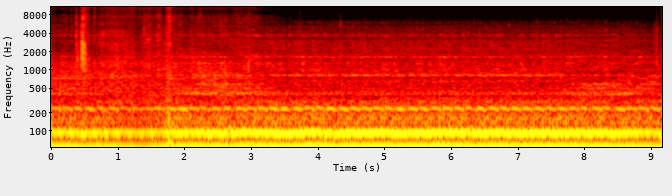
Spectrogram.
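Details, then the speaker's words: LT1 Caprice 9C1 V8 after water pump and stock Optispark replacement and radiator hoses, engine not yet hot, coolant being checked: deep even idle rumble, steady beat, no hesitation or skipping, sounds decent, normal idle. "I think that's good sounds pretty decent that sounds pretty decent"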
